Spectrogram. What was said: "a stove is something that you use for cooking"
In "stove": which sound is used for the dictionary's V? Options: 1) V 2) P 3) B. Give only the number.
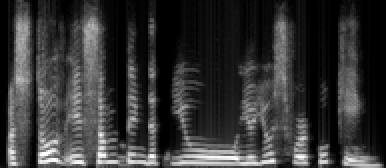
1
